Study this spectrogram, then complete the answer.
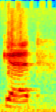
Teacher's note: Ga is a velar stop, also called plosive, because it is a sound which is produced with the tongue coming in contact with velum. Ga is voiced as it is articulated with vibration of vocal cords.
